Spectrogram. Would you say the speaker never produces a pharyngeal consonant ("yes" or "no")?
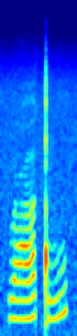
no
